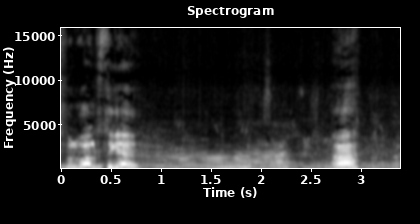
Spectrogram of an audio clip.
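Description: A cow moos with a long, low call.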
